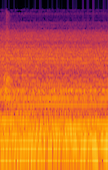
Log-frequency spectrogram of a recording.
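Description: Amplified electric guitar with notes held and ringing steadily, in a lull of the rock playing.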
